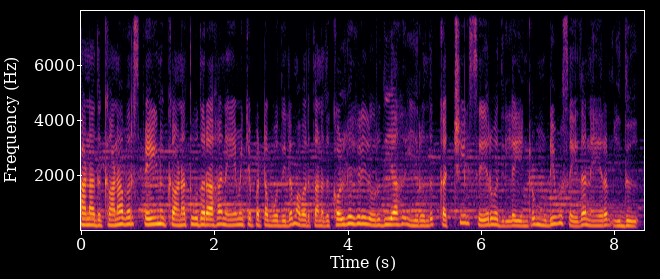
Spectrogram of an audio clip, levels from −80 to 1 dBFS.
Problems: background sounds at intervals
